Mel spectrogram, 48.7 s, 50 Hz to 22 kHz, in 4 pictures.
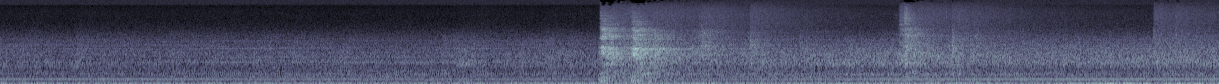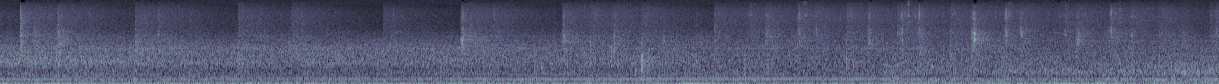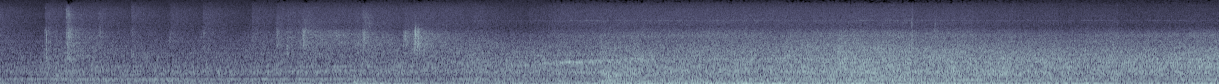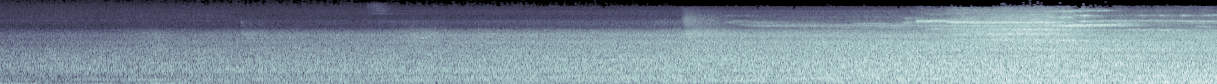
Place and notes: Südviertel, Essen, Deutschland - essen, philharmonie, subway station
In der U- Bahn Station Essen Philharmonie. Der Klang eines Fahrscheinautomatens, Schritte auf den Treppen, das Anlaufen der Rolltreppen, das Ein- und Ausfahren von Zügen.
Inside the subway station. The sound of a ticket, vending machine, then steps, the start of the moving staircases, trains driving in and out of the station.
Projekt - Stadtklang//: Hörorte - topographic field recordings and social ambiences
Essen, Germany, 3 June 2014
